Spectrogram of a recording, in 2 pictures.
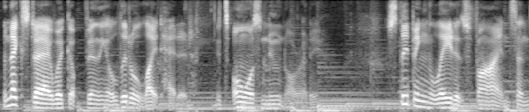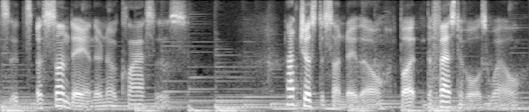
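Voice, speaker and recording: A man with a fairly low, very animated voice reads a visual novel aloud for a stream, slipping into casual asides. Guitar music plays behind him. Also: a little slow. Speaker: gaming streamer.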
